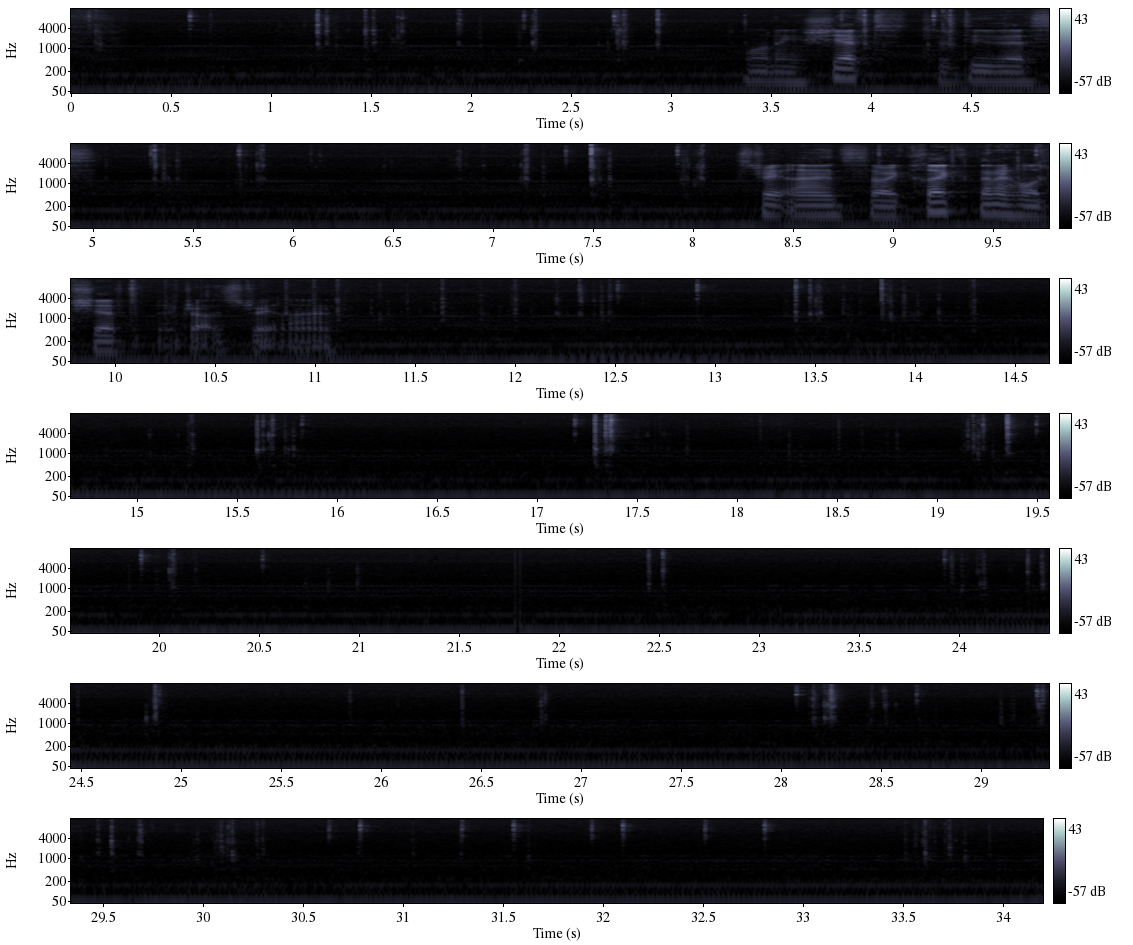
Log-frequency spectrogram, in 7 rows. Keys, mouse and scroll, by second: 0.6 click, 1.0 [, 1.5 ctrl+z, 2.8 shift+click, 4.3 shift+click, 5.8 shift+click, 8.0 shift+click, 9.8 shift+click, 12.9 shift+click, 13.5-15.3 typing, 17.2 shift+click, 17.7-18.8 scroll, 19.4 scroll, 19.9 scroll, 19.9 click, 20.6 click, 23.9 alt+click, 28.1 shift+click, 29.3 click, 29.7 scroll, 30.8 alt+click, 31.6 alt+click, 32.1 alt+click, 32.8 alt+click, 33.8-34.2 scroll.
